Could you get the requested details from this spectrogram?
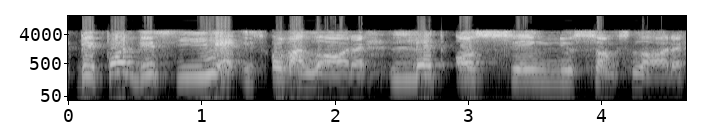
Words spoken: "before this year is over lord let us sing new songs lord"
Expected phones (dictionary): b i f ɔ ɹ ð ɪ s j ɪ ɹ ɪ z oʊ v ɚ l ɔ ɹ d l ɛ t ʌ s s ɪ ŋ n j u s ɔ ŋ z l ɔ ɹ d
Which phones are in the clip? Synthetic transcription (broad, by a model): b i f ɔ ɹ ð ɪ s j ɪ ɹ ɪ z oʊ v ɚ l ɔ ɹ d l ɛ t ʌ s s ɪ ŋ n j u s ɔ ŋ s l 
